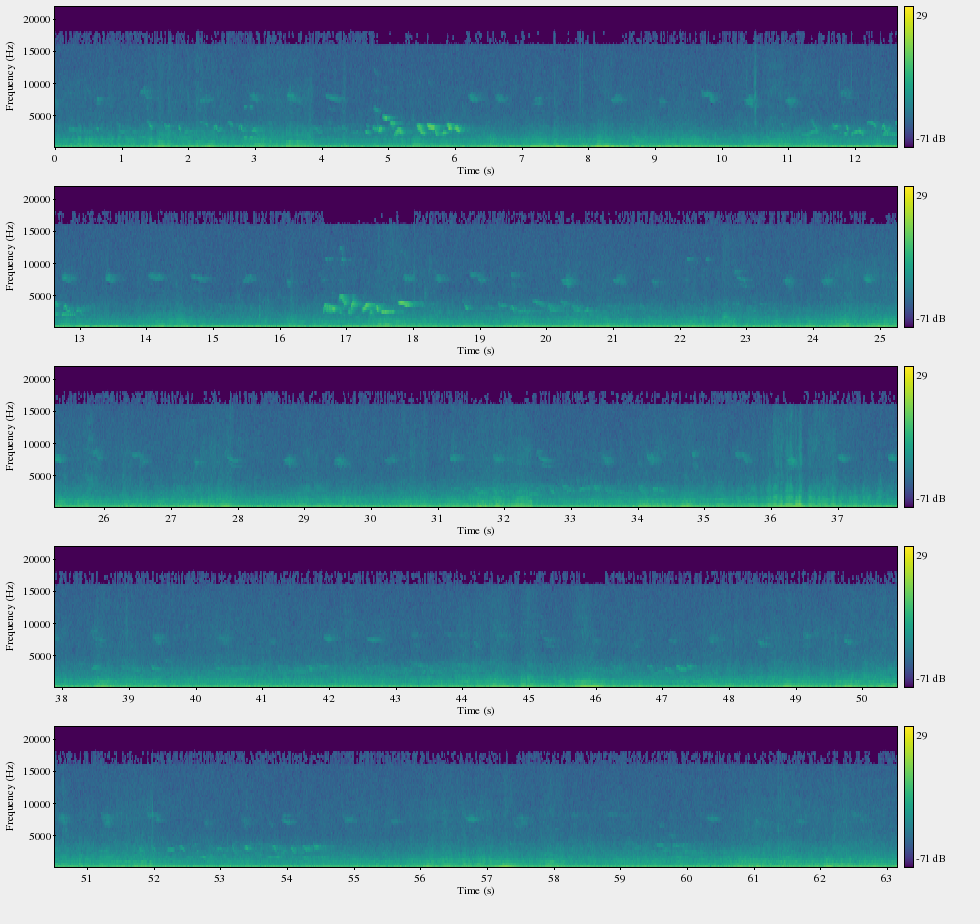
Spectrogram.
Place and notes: Chem. de Memard, Aix-les-Bains, France - Les abeilles
Entre deux ruches du rucher du jardin vagabond à Aix-les-bains les abeilles sont en pleine collecte et font d'incessants aller retour vers les fleurs, quelques oiseaux dans le bois voisin.
Auvergne-Rhône-Alpes, France métropolitaine, France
